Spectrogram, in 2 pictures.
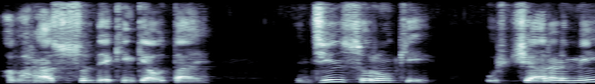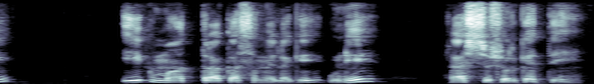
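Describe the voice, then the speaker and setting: Slow, patient, very dark-voiced male teacher. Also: on the high side. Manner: slow, patient, asks the class questions and answers them himself. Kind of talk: classroom lesson on Sanskrit grammar.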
